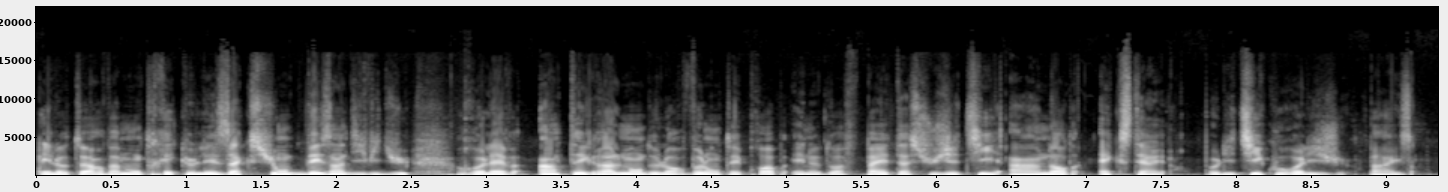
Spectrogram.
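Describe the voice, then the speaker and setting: A man's voice: lowish voice, animated, brisk, few pauses, a little mellow. A man giving a prepared radio talk on economic history, lecturing and correcting himself with small jokes. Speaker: radio columnist.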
